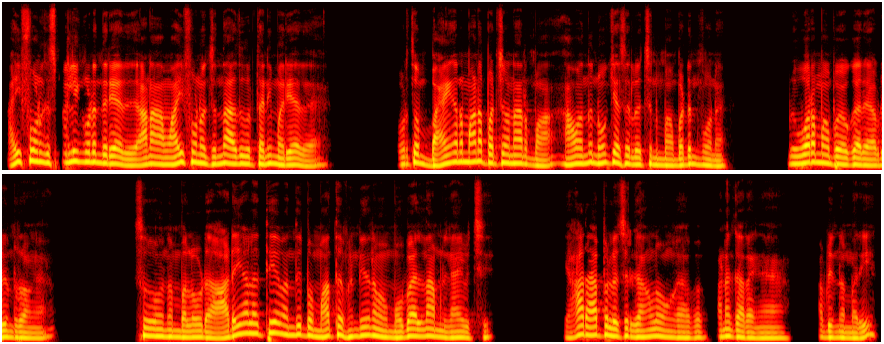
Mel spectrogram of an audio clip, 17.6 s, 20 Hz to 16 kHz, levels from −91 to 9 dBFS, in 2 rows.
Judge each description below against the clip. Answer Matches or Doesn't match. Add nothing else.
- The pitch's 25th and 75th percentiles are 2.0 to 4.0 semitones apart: Doesn't match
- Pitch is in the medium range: Matches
